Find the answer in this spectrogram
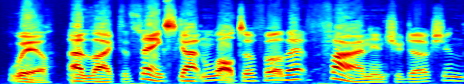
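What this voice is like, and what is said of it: Put-on Southern US accent. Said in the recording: “I'm not sure why I'm doing this with a southern accent, but I hope y'all enjoy it. The accent, I mean.”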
